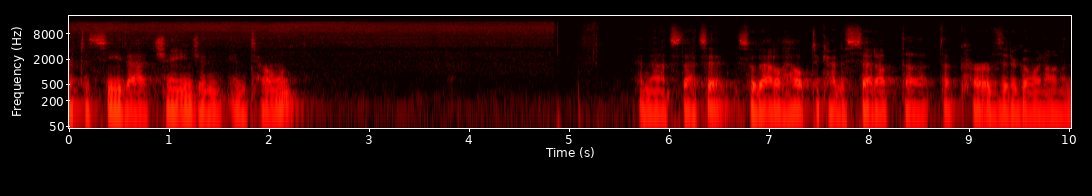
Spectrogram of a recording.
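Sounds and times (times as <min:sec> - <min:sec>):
airbrush spraying air hiss: 0:00.0 - 0:05.4.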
